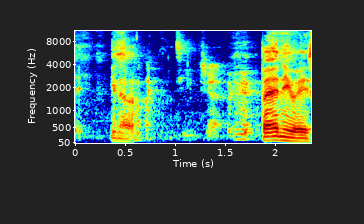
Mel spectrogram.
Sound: speaking faintly off mic

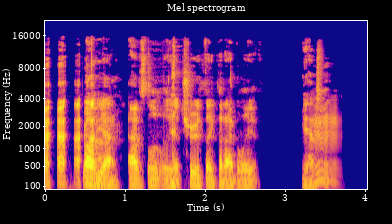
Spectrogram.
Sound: laughter

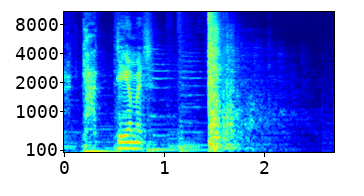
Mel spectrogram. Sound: gunshot

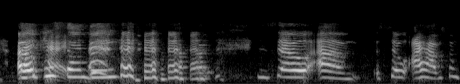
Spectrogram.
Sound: laughing

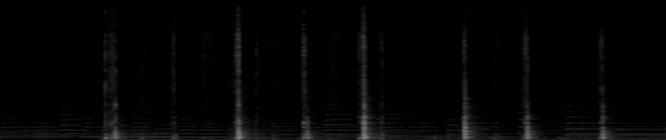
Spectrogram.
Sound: ASMR chopping sounds

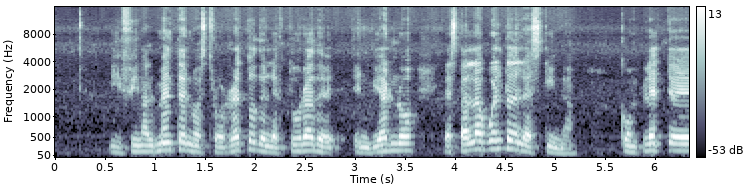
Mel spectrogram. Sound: speaking in foreign language

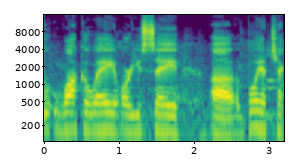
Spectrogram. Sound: speaks Spanish

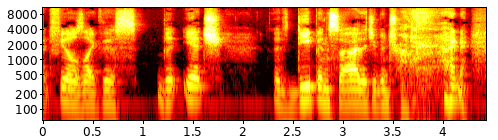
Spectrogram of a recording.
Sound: chuckles

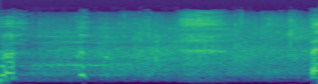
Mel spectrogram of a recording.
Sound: cheering, applause

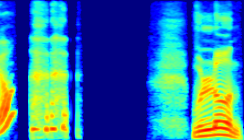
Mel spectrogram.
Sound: laughs

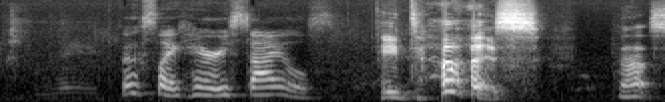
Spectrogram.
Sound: laughs

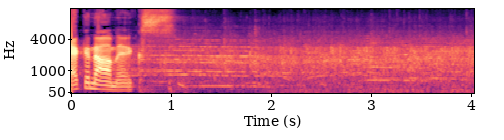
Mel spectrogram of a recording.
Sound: applause

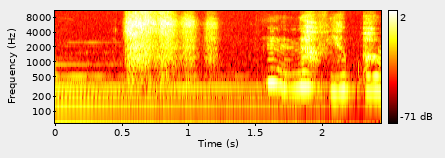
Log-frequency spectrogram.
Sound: sniffles

